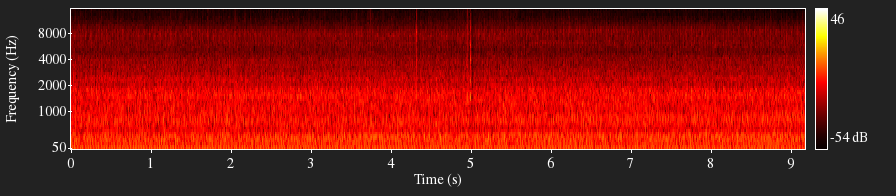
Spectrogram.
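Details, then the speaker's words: MEP 802A military surplus diesel generator running on auxiliary fuel connection (external 50-gallon truck tank), powering the house: steady, even drone with no misses, knocks or surging; normal running under load. "And then you just let it run on there. I get about 8 to 10 hours out of the regular 5-gallon tank that's on it."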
